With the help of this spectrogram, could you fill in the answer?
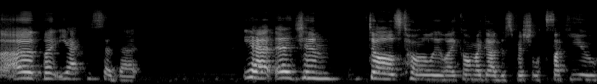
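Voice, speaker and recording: A woman with an American accent speaks in a high pitch with a bright, sharp tone. She keeps a moderate pace but leaves long, frequent pauses. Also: ordinary pitch variation. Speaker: webcomic creator and livestream co-host. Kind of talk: casual chat. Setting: live stream.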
